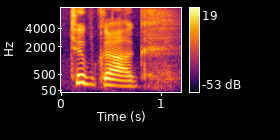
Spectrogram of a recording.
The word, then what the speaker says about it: TBGG: Dougga derives from the Latin tuga, itself inspired by the Libyc word tbgg, which, according to the specialists of this language, should be pronounced as tubgag.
